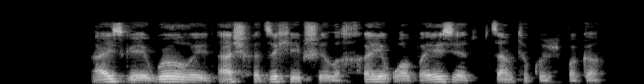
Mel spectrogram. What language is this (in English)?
Abkhazian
